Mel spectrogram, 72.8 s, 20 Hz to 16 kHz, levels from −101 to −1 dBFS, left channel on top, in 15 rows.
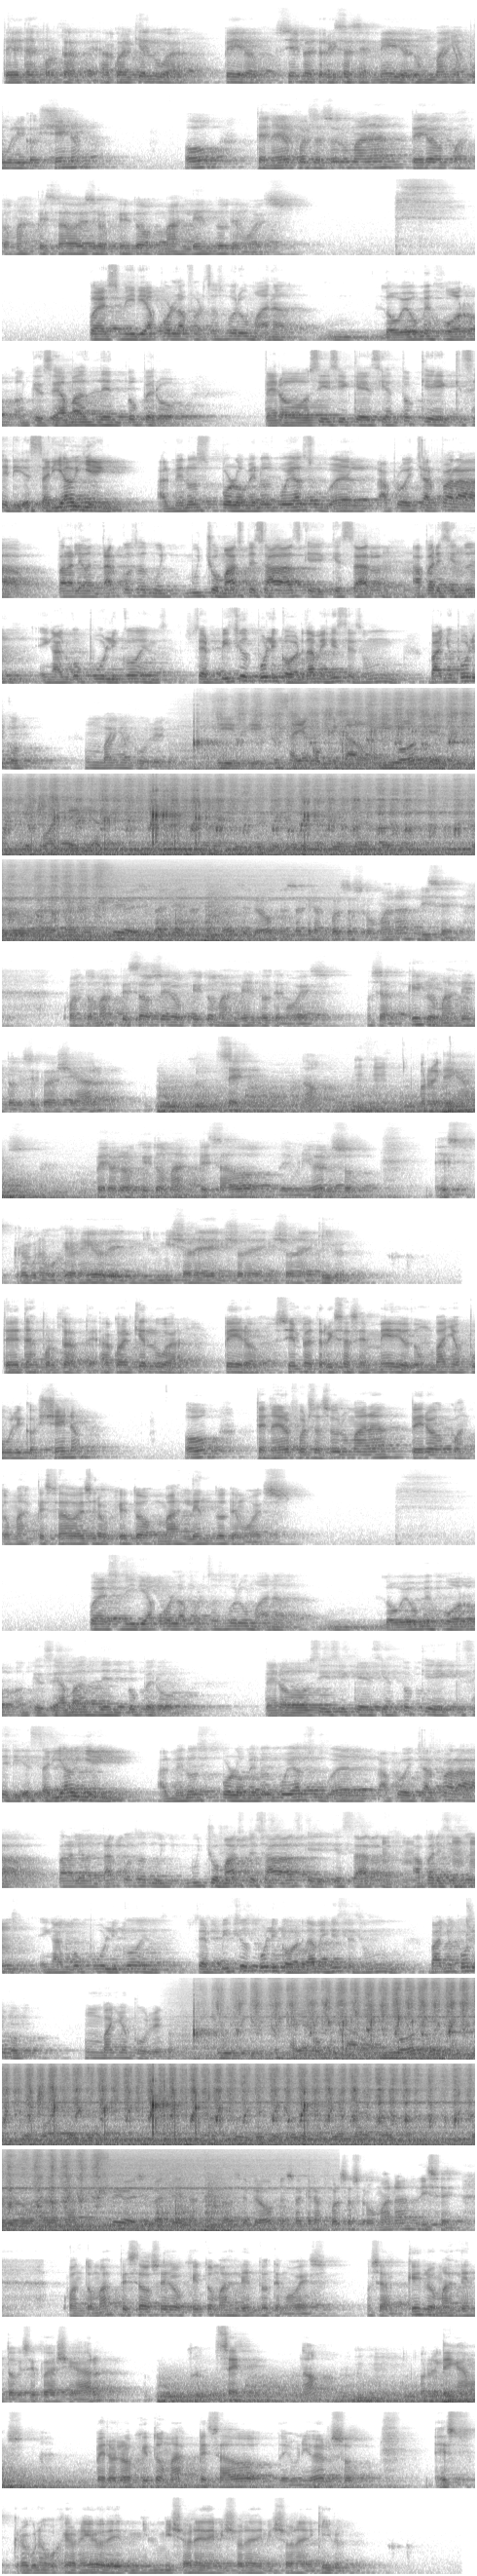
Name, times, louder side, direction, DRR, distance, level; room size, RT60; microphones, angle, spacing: voice 1, 0.0-5.7 6.7-12.7 33.1-33.4 33.8-34.2 39.7-40.7 45.8-48.1 48.6-56.8 57.2-59.4 60.2-60.9 61.4-61.6 62.7-63.7 64.2-67.3 67.6-71.6, right 1 dB, 55° right, 8 dB, 3.9 m, -45 dB
voice 2, 13.8-14.2 15.5-17.6 17.9-21.2 22.2-25.5 25.9-29.4 29.8-33.1 33.4-35.6 36.0-38.1 38.4-39.1 41.1-43.4 43.7-44.9 61.9-62.3 62.6-62.8, left 1 dB, 50° left, 7 dB, 4.1 m, -43 dB
Hands, 40.7-52.1, right 3 dB, 40° right, 3.3 m, -37 dB
Thunder, 59.9-66.9, left 1 dB, 65° left, 4.1 m, -46 dB
27.0 x 25.5 x 7.8 m, 0.89 s
head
